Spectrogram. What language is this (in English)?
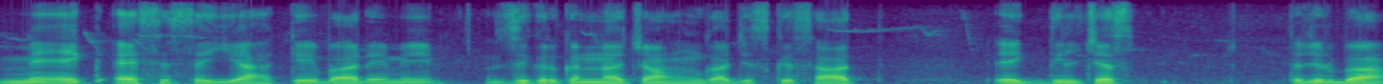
Urdu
